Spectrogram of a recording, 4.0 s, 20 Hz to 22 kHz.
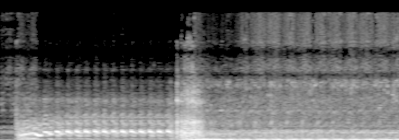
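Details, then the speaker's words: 2006 Ford F350 6.0L Power Stroke diesel after a new Motorcraft fuel pump, fuel air purge and key cycling: brief even cranking, then it catches and settles into a steady, smooth idle; it previously had no power. "that sounds completely different that sounds good the reason I did the fuel pump is cuz I had no power"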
